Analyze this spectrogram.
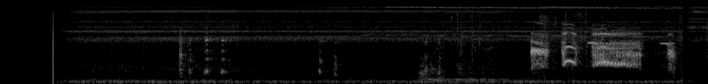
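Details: Red junglefowl in forest during a hunt; faint taps and a low murmur, then a burst of loud, rough harmonic calls repeated three times, with a final softer note over constant hum.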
